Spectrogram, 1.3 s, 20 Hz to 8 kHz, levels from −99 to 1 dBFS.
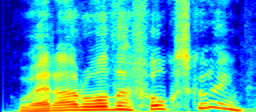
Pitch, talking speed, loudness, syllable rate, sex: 215 Hz, 280 wpm, -16 LUFS, 7.2 syllables/s, male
